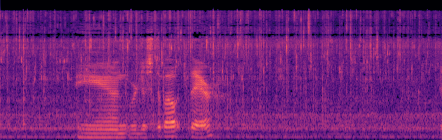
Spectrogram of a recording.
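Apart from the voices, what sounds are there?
water flowing through a clear bell siphon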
